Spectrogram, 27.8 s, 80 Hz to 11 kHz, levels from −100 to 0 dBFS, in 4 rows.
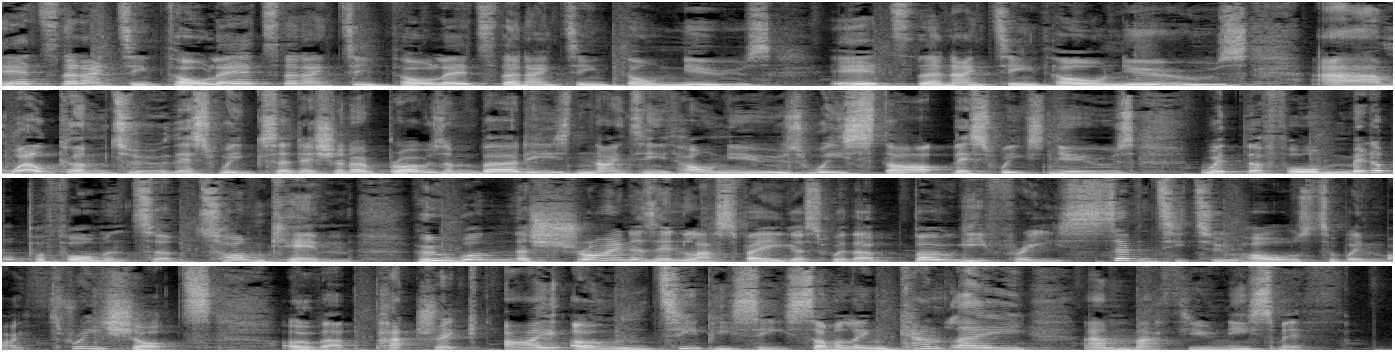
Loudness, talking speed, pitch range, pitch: -19 LUFS, 150 wpm, 140-180 Hz, 155 Hz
